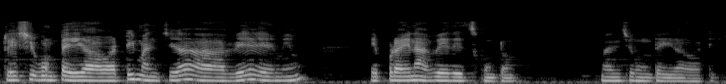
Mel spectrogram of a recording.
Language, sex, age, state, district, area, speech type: Telugu, female, 45-60, Telangana, Jagtial, rural, spontaneous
